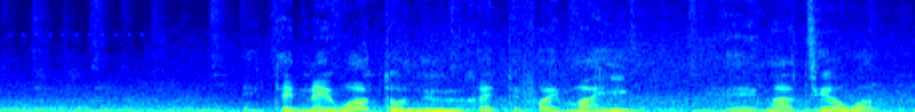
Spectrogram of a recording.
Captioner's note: waves crash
